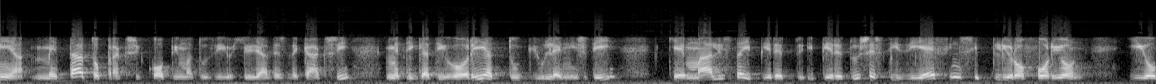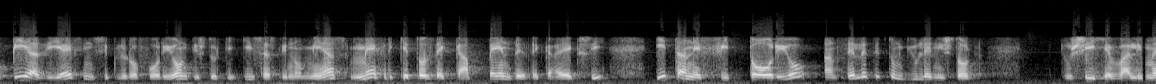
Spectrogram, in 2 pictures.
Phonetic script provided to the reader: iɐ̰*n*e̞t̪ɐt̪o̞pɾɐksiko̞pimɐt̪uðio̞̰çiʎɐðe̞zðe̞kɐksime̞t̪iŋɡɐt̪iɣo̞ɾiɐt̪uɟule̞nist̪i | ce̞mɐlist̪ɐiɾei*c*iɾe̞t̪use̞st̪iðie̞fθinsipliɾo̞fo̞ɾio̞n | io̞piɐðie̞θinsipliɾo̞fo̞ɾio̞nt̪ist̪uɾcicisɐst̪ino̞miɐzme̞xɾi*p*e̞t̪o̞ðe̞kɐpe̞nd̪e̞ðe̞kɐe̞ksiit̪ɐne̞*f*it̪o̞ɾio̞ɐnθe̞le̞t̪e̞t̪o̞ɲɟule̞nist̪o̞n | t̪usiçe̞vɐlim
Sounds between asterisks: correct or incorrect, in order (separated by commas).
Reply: incorrect, incorrect, incorrect, correct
